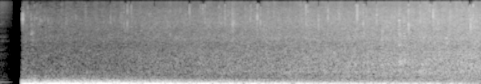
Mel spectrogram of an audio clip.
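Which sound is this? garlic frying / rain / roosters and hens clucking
rain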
